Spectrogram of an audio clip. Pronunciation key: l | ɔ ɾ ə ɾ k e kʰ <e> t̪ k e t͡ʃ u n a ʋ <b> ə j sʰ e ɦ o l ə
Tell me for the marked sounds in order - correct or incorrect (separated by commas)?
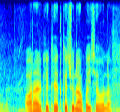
correct, incorrect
